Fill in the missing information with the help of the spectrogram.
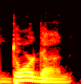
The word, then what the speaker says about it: Dorgon: You see him pronounced in Western text as Dorgon, D-O-R-G-O-N,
